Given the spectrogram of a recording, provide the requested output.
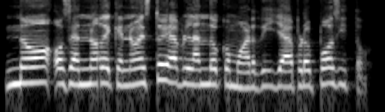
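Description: A young woman with a Mexican accent whose voice sounds high and squeaky like a chipmunk, joking and swearing playfully as a podcast co-host. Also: level tone, normal speed. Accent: Mexican Spanish. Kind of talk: casual podcast chat.

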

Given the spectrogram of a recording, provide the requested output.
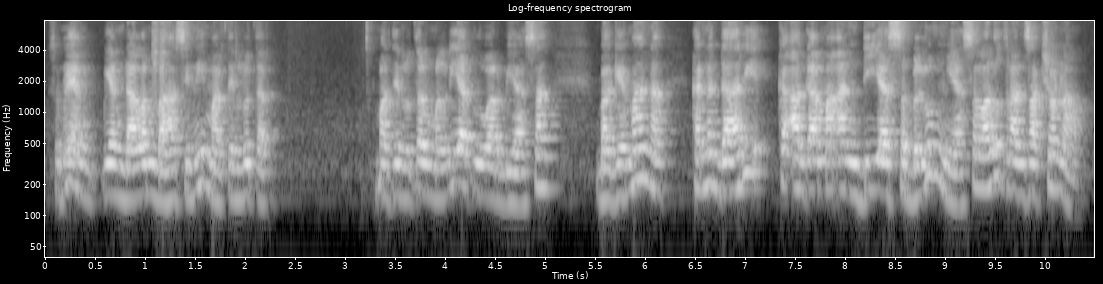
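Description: A preacher delivers a sermon in a chatty, animated storytelling style, speeding up and slowing down as the tale unfolds. The voice bounces around a roomy hall and is picked up from some distance. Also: mid-range voice. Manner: conversational, animated storytelling, varied pace. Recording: echoey room, voice far from mic.

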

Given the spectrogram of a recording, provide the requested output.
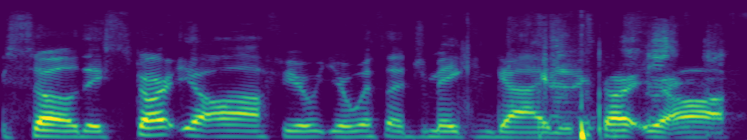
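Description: A young man co-hosts a casual podcast with a slightly higher-pitched voice. He tells stories in a loose, rambling way and swears offhandedly. The sound is dry and close to the mic. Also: fairly even intonation, moderate pace, a little mellow, no room sound. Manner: laid-back storyteller, swears casually. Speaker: podcast co-host.

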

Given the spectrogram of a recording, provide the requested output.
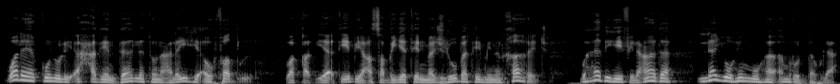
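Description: A man reading a magazine article aloud in formal scripted narration, with a steady, even delivery. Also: mid-range voice, breathy edge.

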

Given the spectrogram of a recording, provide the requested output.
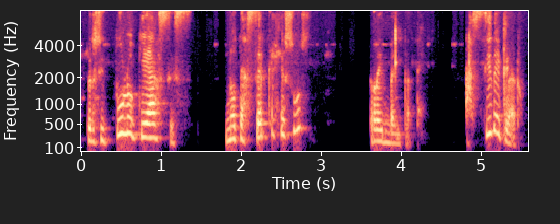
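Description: A woman's voice: sits high, big pitch swings, moderate pace, darkish tone, husky. A woman speaking earnestly in a casual faith interview, preaching with emphatic repeated phrases.

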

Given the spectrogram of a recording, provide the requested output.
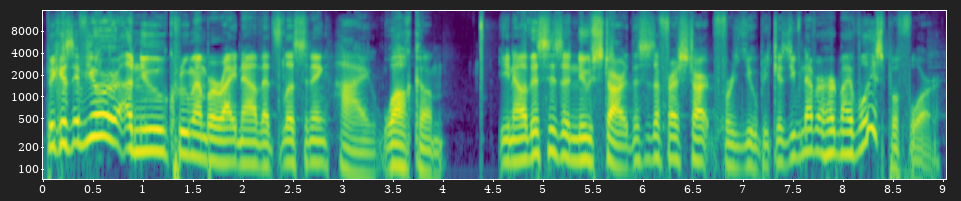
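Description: A man hosting a solo confessional podcast, speaking to listeners in a theatrical showman's manner with emphatic, dramatic pauses. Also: mid-range voice, very animated, clear, resonant tone, no echo, studio quality. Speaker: podcast host.

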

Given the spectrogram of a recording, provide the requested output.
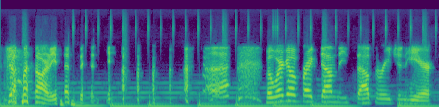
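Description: An upbeat man hosts a casual sports podcast, his fairly high voice bouncing all over the place. His tone is bright and forward, and he talks loosely and laughs easily. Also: lively intonation, takes it slowly, soft background music. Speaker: podcast host.

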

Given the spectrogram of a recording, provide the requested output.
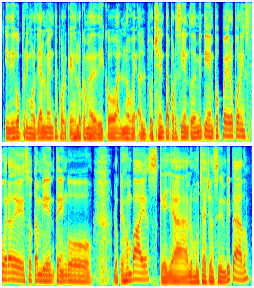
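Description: A man's voice: lowish voice, steady tone, fairly quick, no echo. A man with a Dominican accent chatting casually as a podcast guest, introducing himself conversationally. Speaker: podcast guest, musician and producer.

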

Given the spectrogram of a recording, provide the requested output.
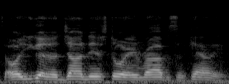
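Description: A man's voice: mid-range voice, flat delivery, quick pace, darkish tone, a little hiss or hum. A man co-hosting a casual podcast, joking, swearing and slipping into goofy voices. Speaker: podcast co-host. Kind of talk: rowdy casual chat.

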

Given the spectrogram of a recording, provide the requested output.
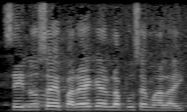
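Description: A liturgical chant instructor patiently teaches a congregation to chant, coaching their pronunciation one syllable at a time. His voice sits high, with a steady tone and a fairly quick pace.

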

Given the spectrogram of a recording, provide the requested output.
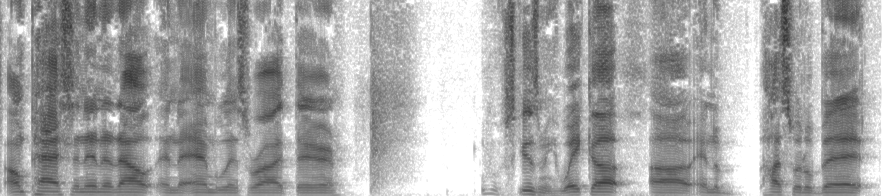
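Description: A man's voice: on the low side, level tone, moderate pace, a bit bright, clean tone. A man candidly telling a personal story in a casual interview, earnest and slangy, with loose fillers.

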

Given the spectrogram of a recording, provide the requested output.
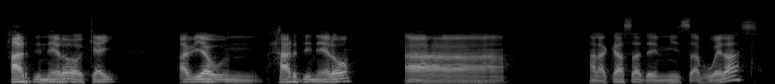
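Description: A man talking very slowly in a relaxed chat, pausing to hunt for words and restarting them. His voice is smooth and clear throughout. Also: fairly low pitch. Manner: hesitant, frequent restarts and searching for words. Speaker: conversation partner. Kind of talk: casual chat in a learned language.

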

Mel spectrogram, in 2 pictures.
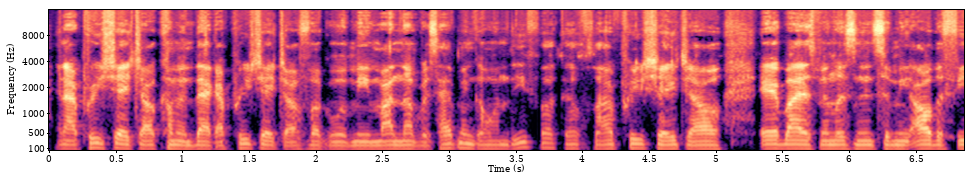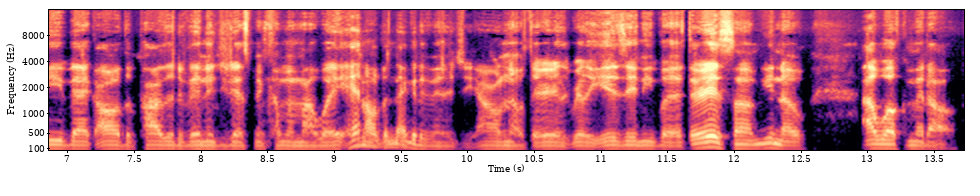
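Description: A man hosts his podcast in loose, profane chat. He talks fast and a little low, circling back over his own words. The sound is close and dry. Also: no echo. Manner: loose, slangy and profane, rambling restarts. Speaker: podcast host. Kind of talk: casual interview chat.

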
